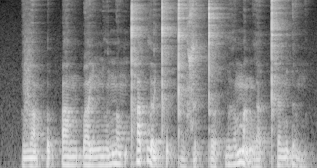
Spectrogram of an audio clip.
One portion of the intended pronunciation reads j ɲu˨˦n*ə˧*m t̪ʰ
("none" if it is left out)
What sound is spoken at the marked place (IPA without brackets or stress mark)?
ɔ˧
